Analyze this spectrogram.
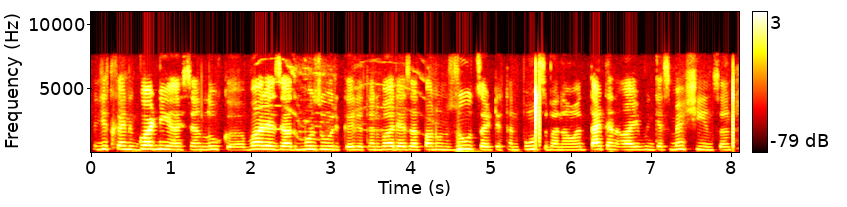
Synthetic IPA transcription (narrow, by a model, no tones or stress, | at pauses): jit̪ʰkɐnʲɡɔɖniːɐsʲɐnluːkʰʋaːɾʲjaːzʲjaːd̪mɐzuːɾʲkəɾit̪ʰɐnʋaːɾjaːzjaːd̪̚pɐnunzuːd̪̚t͡sɐʈʲit̪ʰɐnpũːsbɐnaːʋɐnʲt̪ɐt̪ʲɐnaːjiʋɨŋʲkʲɐsmeʃiːnsɐn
